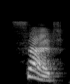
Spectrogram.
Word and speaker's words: said: share okay said said remember that a here is making the e sound so even though okay said that's how we spell the word said so even though it's making the f sound in the middle it's got the letters a i said don't worry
